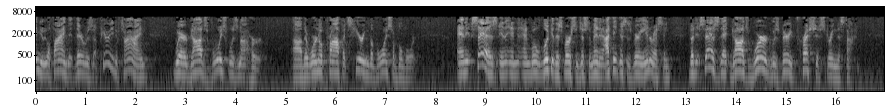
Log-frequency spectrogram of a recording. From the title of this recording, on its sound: Ketha Heights Baptist Church ~ Live Broadcast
